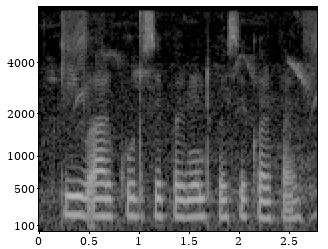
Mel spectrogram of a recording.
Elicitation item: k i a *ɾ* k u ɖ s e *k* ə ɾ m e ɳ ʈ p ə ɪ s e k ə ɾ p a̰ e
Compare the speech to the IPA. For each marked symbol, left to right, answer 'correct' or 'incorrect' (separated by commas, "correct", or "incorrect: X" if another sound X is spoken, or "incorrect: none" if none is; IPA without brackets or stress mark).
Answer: correct, incorrect: p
